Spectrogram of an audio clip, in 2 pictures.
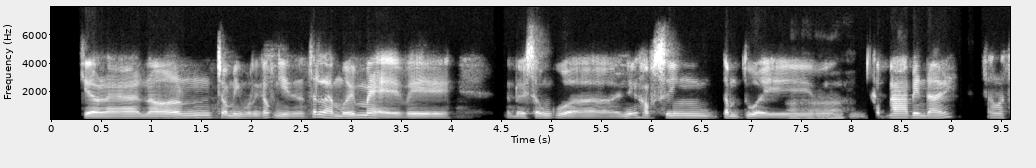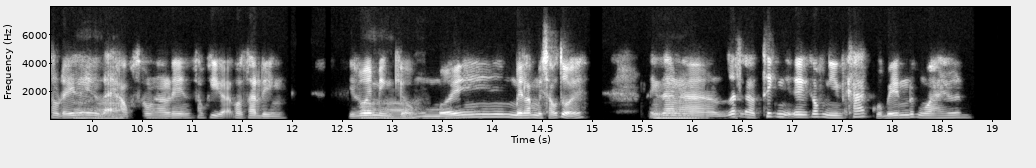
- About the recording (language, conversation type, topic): Vietnamese, unstructured, Có nên xem phim như một cách để hiểu các nền văn hóa khác không?
- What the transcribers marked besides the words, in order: other background noise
